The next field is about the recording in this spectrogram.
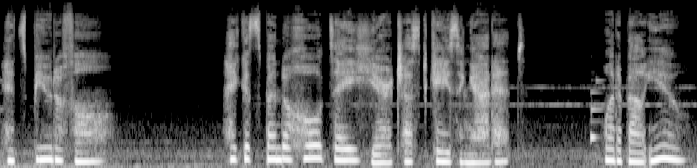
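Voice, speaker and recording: An actress voicing a gentle, ethereal young woman in a video game cutscene, speaking softly, calmly and wistfully. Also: on the high side, measured pace, faint music behind, close to an everyday voice. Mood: dreamy. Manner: soft, calm and wistful.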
